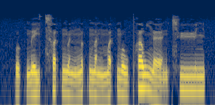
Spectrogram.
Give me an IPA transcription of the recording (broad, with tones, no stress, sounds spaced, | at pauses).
ʊ˨ k̚ m e˧ j t͡sʰ ɐ˧ t̚ ŋ ɵ˨ n ŋ ɐ˧ k̚ n̪ ɐ˨ n m ɐ˨˥ t̚ m o˨ w pʰ ɐ˥ w ŋ ɛː˨˩ ŋ t͡sʰ yː˥ n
